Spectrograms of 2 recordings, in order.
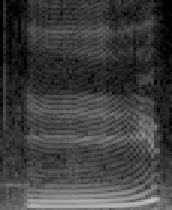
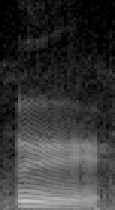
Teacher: якщо передня частина язика тобто кінчик активний ми творимо звук і Ну а трошки нижче глибше звук и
